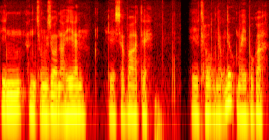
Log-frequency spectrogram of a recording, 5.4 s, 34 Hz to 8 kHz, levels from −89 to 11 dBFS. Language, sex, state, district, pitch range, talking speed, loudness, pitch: Mizo, male, Mizoram, Aizawl, 90-100 Hz, 180 wpm, -18 LUFS, 95 Hz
